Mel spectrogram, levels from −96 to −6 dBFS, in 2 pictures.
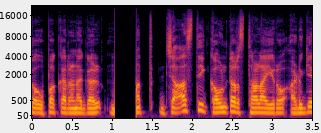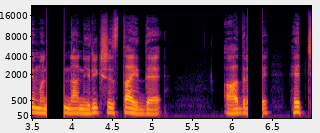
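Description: The speech drops to dead silence three times, at 1.04 to 1.31 s, 3.69 to 3.91 s and 6.20 to 6.39 s, each gap lasting roughly 190 to 270 ms before resuming. These are likely Bluetooth stalls: delayed packets let the receiver's buffer empty, pausing playback until data arrived.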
